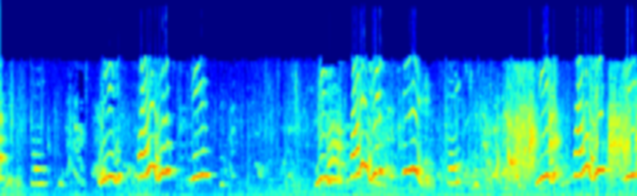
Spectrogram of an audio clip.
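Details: Cockatiels heard for breeding stimulation: distinct rising whistled chirps, often in quick pairs, alternate with quieter stretches and one noisy rasping burst near the end.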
